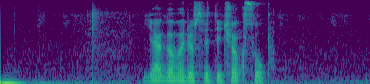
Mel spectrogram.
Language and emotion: Russian, neutral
